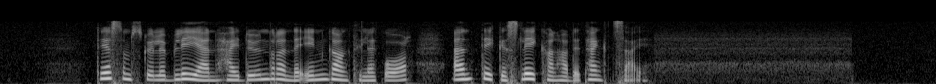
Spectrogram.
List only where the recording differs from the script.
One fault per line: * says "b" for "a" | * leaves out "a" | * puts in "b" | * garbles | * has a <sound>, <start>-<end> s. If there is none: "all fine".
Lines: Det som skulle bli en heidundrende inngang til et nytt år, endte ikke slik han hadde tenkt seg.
* leaves out "nytt"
